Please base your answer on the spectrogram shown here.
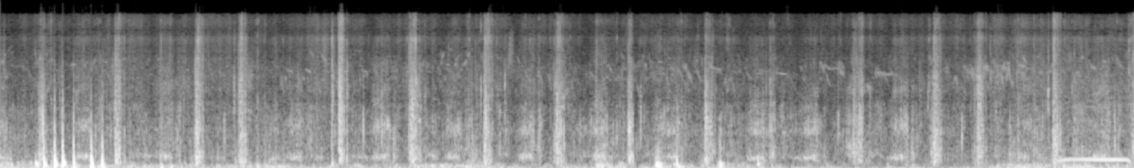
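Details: Horses grazing on a summer morning in Tuv province, Mongolia, tearing and chomping grass: irregular crisp crunches and snaps, several bunched together early on, then spaced strokes, plus a brief low steady hum near the end.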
